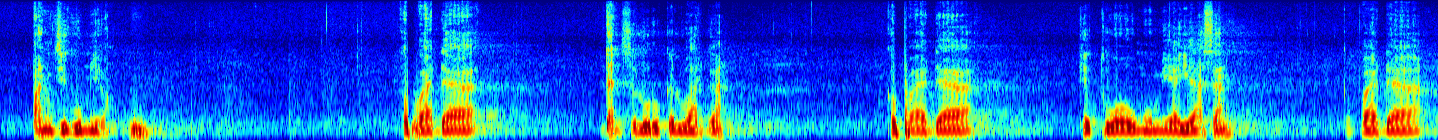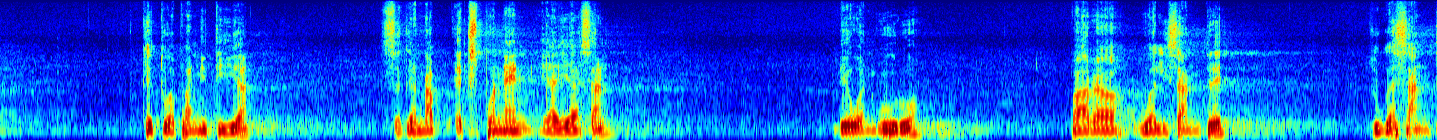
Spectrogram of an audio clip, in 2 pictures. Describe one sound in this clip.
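An elderly man's speech echoes in a large room.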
